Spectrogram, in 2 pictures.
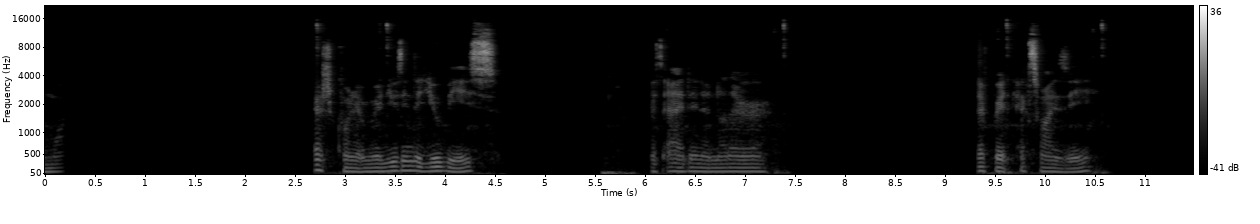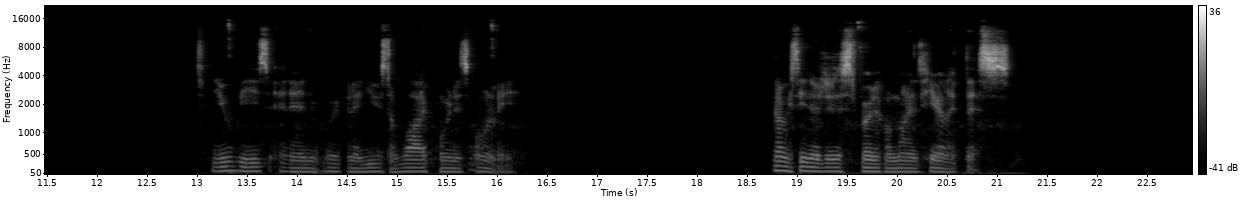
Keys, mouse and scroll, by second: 5.5 shift+a, 11.6 click, 12.7 click, 14.1 click, 17.0 click.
